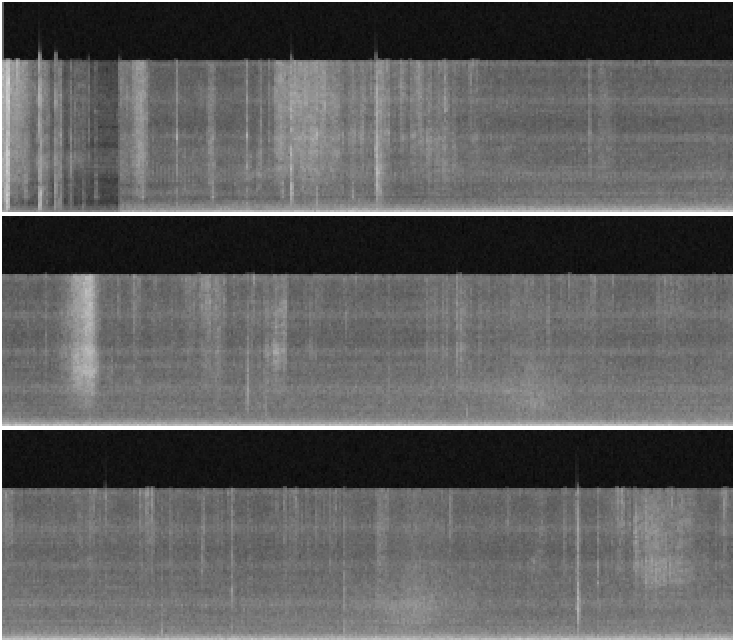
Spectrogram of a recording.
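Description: Car driving on a wet road, heard from inside the cabin: quiet for about the first second, then a steady low rumble of engine and road noise as it pulls away and keeps going.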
